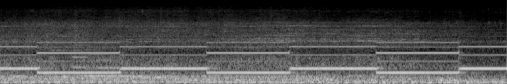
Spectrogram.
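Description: Electronic two-tone warning bell of a railway level crossing, alternating between a higher and a lower tone roughly every second, over the rumble of a passenger train running through the crossing. The train's last carriage passes near the end.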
